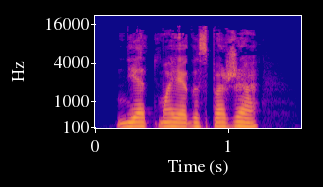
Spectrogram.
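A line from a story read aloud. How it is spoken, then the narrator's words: Through gritted teeth. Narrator (Russian): сквозь зубы проговорил он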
